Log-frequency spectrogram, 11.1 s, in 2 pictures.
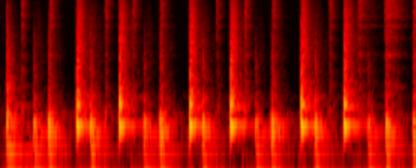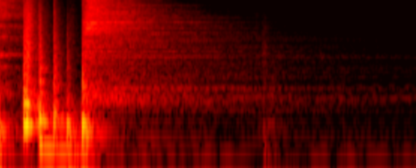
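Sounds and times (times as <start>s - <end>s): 
drum overheads: 0.0s - 8.2s.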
